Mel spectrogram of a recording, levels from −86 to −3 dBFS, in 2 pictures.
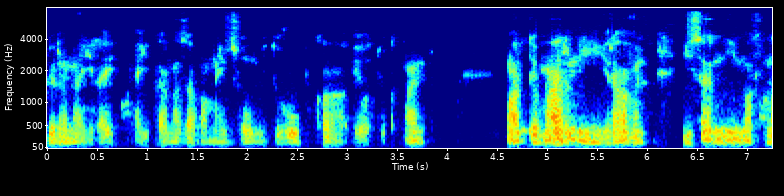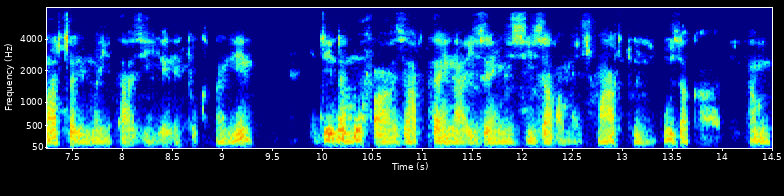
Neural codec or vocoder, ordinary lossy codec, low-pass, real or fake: vocoder, 22.05 kHz, 80 mel bands, HiFi-GAN; AAC, 32 kbps; 7.2 kHz; fake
